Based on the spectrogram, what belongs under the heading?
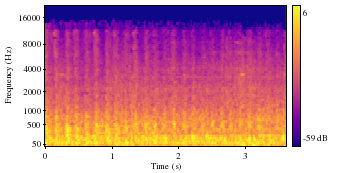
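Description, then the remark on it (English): A steam train starts and pulls away from a platform, rumbling and rattling steadily, a dense, continuous clatter of moving carriages with no voices, holding an even loudness throughout. “The rest of the parting was lost in a whisper and in the rattling lurch of the train starting.”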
